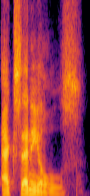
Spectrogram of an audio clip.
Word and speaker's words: xennials: there we go yeah we were called xennials but it's X NN I a LS I've never seen it spelled with a z although that is probably the pronunciation zenial are terrified of a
